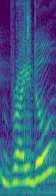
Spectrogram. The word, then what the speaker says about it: bridle: d'intéressant mais en anglais bridle ça se prononce exactement de la même manière que bridal qui signifie relatif à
